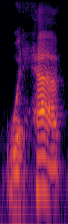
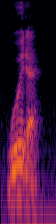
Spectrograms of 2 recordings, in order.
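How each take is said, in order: First: Each word is said fully and separately. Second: The words are run together into a contraction.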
